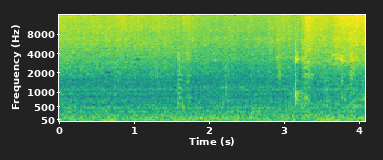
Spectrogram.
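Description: Noodles sizzling as they are stir-fried in a large wok and tossed with a metal ladle, over a steady low rumble. The ladle clinks against the wok a couple of times, about one and a half and three seconds in.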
